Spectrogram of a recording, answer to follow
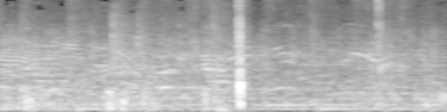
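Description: A football striking hard at the goal end of the pitch, one sharp knock about a second in, over faint background music and voices.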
